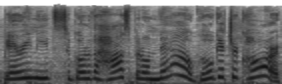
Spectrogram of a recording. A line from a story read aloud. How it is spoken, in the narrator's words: Fisher was yelling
